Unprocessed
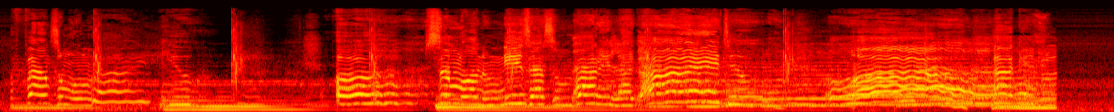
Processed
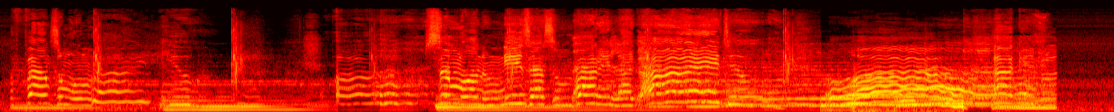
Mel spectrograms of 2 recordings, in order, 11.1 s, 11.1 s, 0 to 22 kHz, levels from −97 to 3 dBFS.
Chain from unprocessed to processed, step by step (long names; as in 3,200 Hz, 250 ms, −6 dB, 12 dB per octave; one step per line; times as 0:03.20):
0:02.59–0:03.80: downward compressor 6 to 1, threshold −37 dBFS, peak gain reduction 12 dB
0:08.20–0:09.63: spectral tilt −4.5 dB per octave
